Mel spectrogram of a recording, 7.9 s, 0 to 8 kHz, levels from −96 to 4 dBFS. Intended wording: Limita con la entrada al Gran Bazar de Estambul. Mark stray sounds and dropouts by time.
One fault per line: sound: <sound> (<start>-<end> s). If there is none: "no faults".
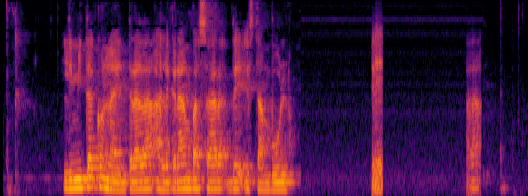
sound: laugh (5.6-5.7 s)
sound: laugh (7.0-7.2 s)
